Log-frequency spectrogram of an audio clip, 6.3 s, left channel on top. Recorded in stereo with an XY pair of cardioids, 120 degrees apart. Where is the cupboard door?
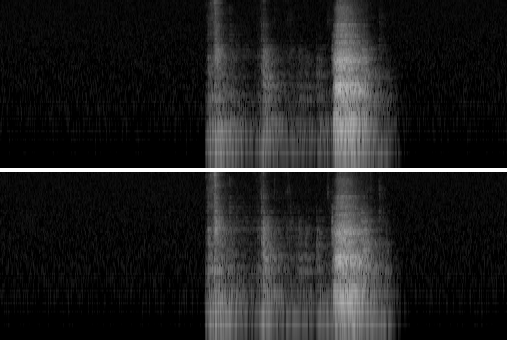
45° right, 2.5 m.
